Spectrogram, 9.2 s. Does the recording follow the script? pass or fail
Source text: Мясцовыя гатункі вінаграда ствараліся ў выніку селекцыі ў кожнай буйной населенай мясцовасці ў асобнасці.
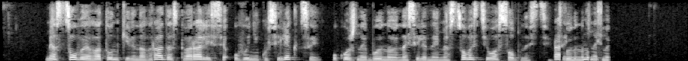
fail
